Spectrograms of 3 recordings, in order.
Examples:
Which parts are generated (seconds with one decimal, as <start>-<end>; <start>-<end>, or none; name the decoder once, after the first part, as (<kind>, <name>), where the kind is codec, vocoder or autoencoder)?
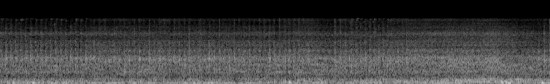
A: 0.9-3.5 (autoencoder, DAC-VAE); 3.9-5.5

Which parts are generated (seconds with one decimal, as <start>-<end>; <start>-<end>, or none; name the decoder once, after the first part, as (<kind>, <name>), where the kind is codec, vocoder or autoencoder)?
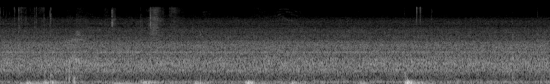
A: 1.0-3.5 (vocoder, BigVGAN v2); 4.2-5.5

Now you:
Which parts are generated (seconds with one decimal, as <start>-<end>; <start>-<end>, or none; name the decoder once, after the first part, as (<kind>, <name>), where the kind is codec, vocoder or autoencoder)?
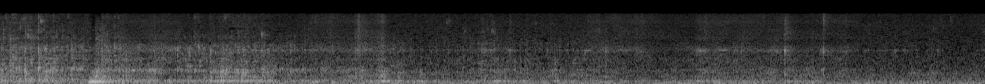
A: 1.2-1.8 (codec, DAC); 3.1-3.9; 5.9-8.6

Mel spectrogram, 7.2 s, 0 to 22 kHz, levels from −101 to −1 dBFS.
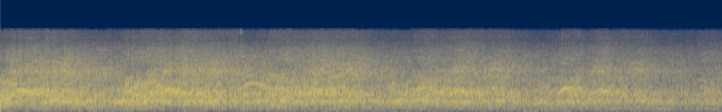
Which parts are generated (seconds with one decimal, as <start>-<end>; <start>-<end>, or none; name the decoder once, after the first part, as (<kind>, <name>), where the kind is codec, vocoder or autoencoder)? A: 1.0-3.1 (vocoder, BigVGAN v2); 4.9-6.0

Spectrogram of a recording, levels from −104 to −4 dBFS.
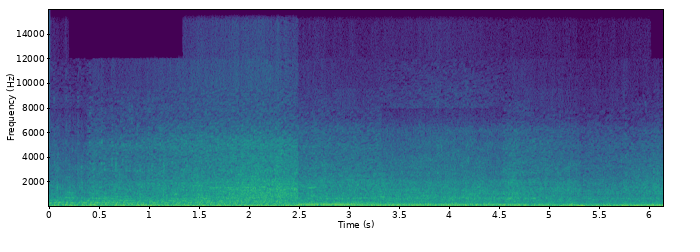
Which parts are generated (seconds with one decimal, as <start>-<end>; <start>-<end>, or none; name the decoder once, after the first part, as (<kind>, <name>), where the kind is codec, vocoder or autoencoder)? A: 0.0-0.8 (vocoder, BigVGAN v2); 2.1-4.3; 5.5-6.1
